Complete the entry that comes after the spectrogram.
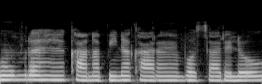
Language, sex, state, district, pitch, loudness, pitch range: Hindi, female, Maharashtra, Washim, 195 Hz, -15 LUFS, 190-205 Hz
